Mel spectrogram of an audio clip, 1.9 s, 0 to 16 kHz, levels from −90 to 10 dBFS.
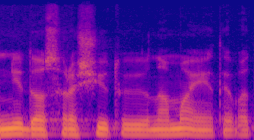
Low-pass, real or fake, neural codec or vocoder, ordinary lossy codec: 14.4 kHz; real; none; Opus, 64 kbps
